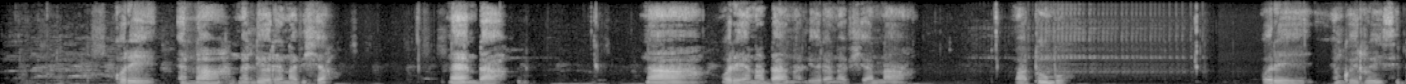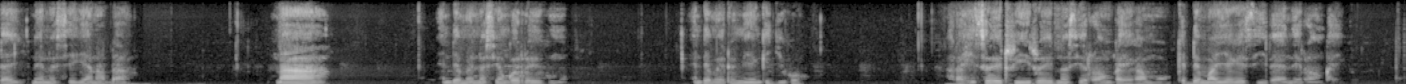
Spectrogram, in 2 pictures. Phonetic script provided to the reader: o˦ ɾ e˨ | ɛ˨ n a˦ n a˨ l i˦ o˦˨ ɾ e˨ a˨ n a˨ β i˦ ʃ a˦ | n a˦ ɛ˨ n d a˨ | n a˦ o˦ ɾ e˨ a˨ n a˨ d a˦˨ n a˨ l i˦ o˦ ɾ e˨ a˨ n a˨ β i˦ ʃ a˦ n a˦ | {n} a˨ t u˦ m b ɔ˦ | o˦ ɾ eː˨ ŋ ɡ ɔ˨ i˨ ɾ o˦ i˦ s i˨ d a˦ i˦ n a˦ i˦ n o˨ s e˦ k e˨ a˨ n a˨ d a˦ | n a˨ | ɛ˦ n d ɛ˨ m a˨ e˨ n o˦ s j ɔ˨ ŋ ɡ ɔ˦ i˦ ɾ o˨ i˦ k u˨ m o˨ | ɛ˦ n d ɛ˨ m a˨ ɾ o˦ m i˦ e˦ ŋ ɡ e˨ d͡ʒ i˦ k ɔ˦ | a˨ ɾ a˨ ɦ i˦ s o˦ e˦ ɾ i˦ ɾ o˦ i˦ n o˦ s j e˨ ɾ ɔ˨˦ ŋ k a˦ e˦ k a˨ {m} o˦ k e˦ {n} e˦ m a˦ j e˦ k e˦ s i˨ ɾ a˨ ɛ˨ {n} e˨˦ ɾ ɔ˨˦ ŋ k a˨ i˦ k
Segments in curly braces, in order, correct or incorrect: incorrect: m, correct, incorrect: d, correct

